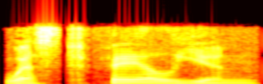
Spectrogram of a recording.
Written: Westphalian

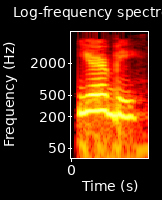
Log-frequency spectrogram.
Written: Yerby

